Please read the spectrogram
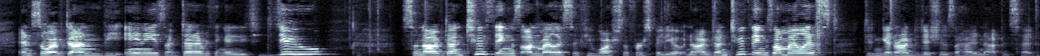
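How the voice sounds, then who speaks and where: A woman speaks at a very fast pace in a fairly high pitch. Her voice shows very wide pitch swings and big swings in loudness. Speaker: crafter and vlogger. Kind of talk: casual vlog chat.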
